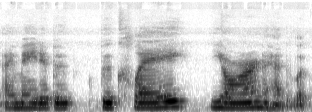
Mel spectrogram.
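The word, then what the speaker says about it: bouclé: Maven and like I said I made a bouay yarn I had to look that up to make sure I pronounce it right and I've always thought these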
